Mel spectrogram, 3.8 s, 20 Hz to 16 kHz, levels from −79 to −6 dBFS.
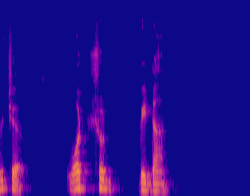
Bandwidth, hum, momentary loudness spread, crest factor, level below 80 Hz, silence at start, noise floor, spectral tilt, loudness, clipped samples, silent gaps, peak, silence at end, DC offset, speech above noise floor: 12 kHz; none; 15 LU; 22 dB; -62 dBFS; 0 s; -76 dBFS; -6.5 dB/octave; -35 LUFS; under 0.1%; none; -16 dBFS; 1.25 s; under 0.1%; 42 dB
